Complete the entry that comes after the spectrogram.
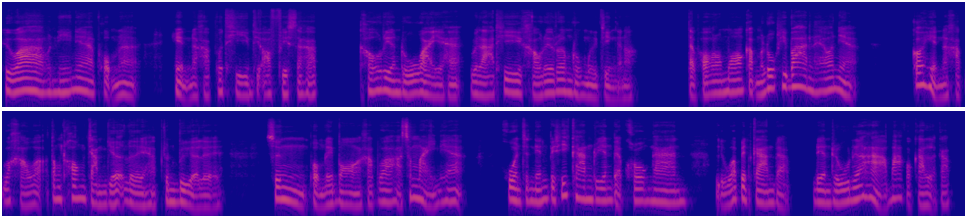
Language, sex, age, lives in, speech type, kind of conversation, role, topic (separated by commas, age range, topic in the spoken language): Thai, male, 25-29, Thailand, read, expert-assistant, asker, การเรียนแบบเน้นโครงงานกับการเรียนแบบเนื้อหา แบบไหนเหมาะกับโลกยุคใหม่มากกว่ากัน?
